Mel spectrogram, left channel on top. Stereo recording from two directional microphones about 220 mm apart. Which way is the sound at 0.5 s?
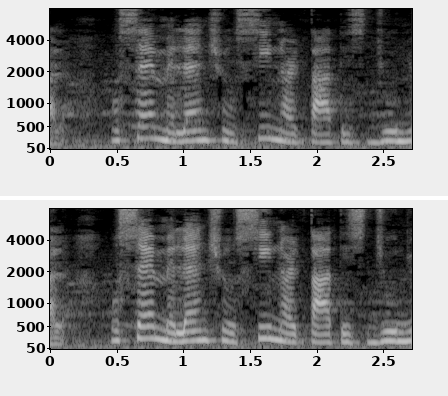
15° right (ahead or behind).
